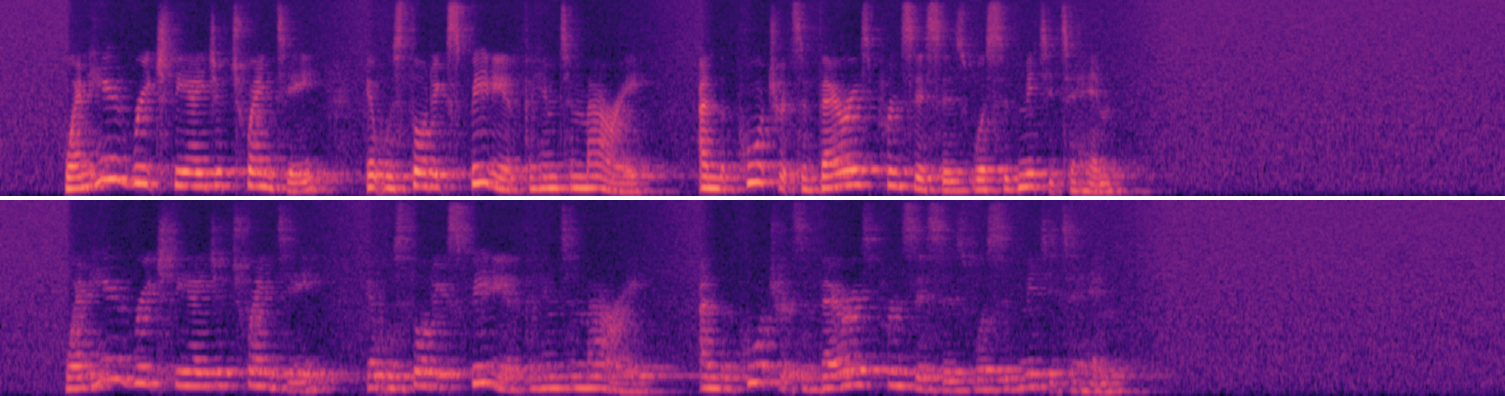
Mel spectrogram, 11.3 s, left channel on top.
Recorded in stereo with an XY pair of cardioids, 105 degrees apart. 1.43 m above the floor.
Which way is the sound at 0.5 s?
70° left.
